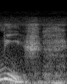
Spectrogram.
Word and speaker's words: niche: you do let's see Anish notice the pronunciation and niche is a small home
